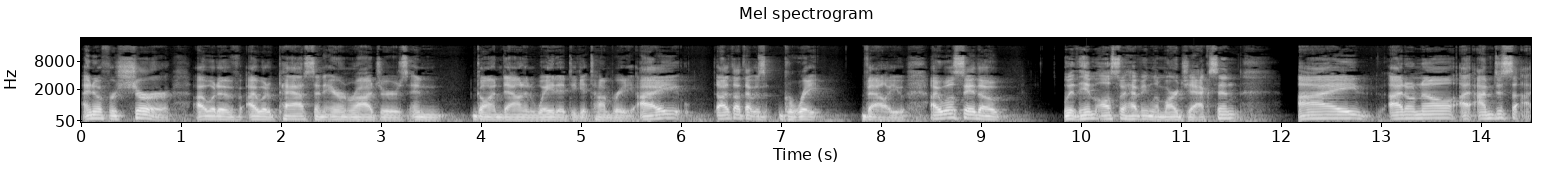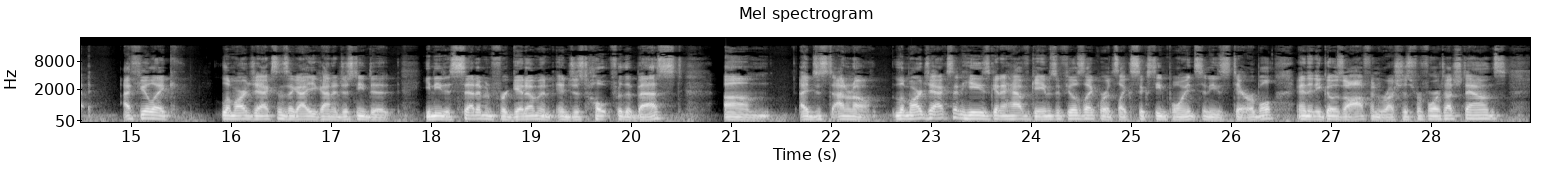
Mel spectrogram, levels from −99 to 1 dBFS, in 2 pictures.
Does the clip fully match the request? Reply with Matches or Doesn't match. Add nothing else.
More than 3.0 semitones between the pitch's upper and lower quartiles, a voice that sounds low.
Matches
